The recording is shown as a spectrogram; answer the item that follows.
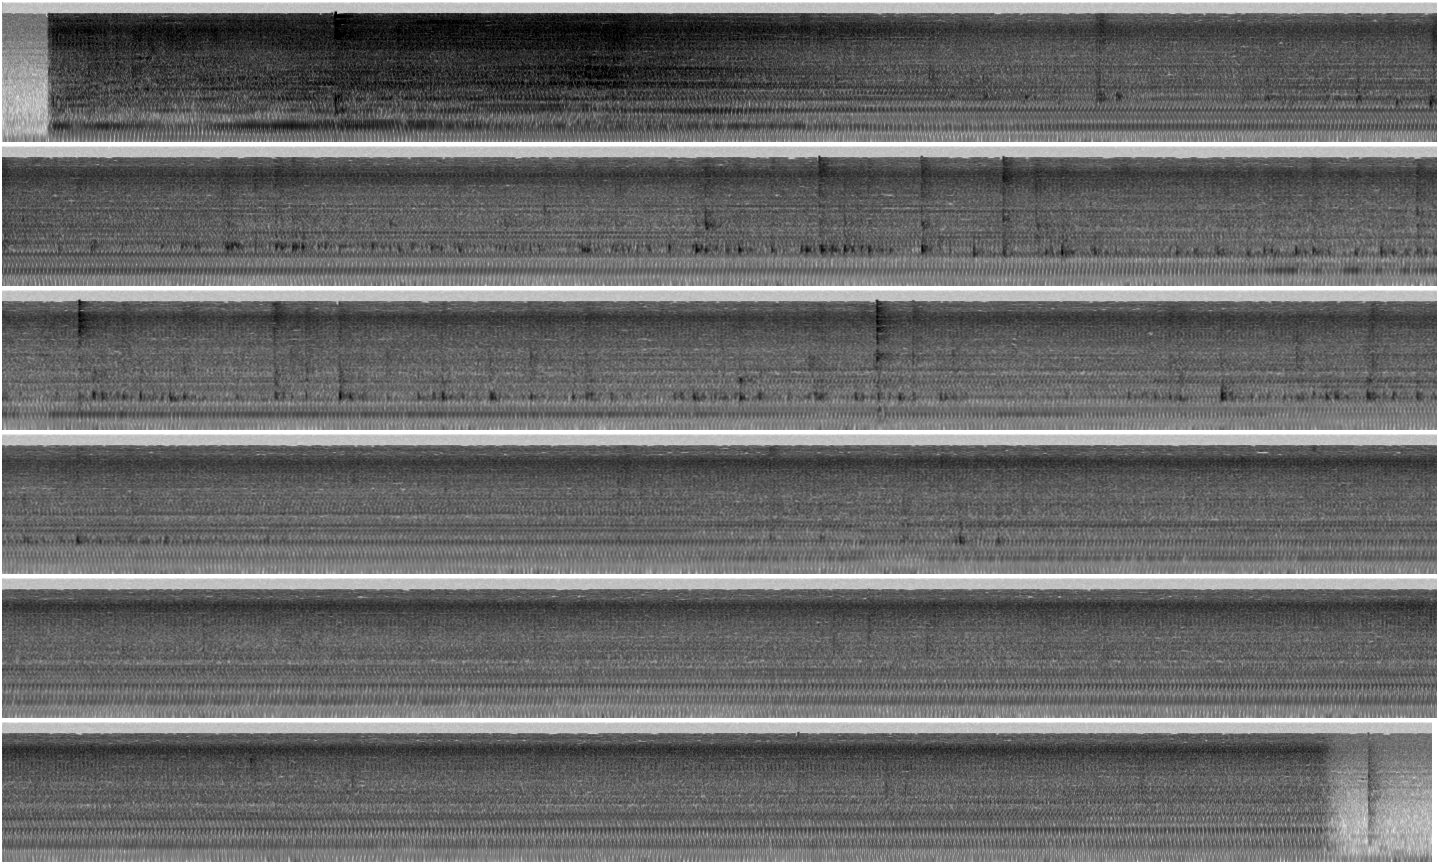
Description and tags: Nestle coffee machine making coffee from a capsule. Makes a loud buzzing noise.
